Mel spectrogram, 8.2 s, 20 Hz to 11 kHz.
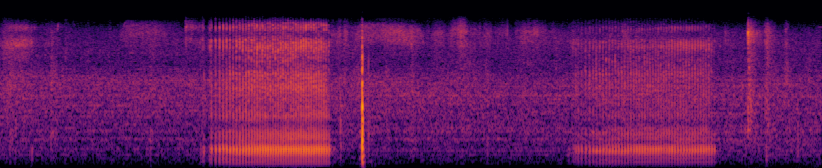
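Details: Snoring: two long, rattling, fluttering snores on the in-breath, about 16 breaths a minute, with quiet pauses between them.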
